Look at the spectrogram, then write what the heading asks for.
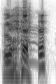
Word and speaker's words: seitan: It's not Satan. It's like Seitan.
